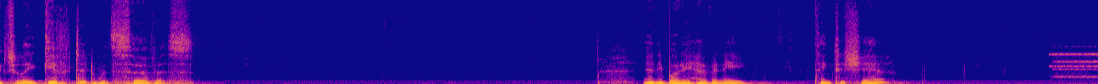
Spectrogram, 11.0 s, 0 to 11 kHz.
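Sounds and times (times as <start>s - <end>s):
speech: 0.0s - 2.0s, 6.4s - 7.6s, 8.2s - 9.0s
low room hum: 0.0s - 10.9s
telephone ringing with a steady electronic ring: 10.5s - 10.9s.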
